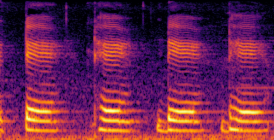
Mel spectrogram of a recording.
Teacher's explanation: फिर मूर्धन्य मतलब कठोर तालु के अगले भाग से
